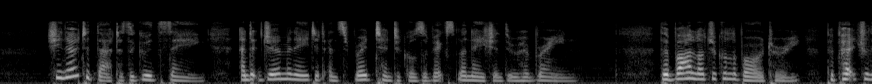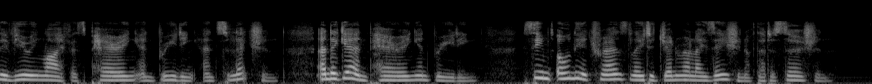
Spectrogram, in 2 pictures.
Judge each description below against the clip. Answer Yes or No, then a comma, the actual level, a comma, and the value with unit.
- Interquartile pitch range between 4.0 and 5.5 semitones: Yes, average, 5.0 semitones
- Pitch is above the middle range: Yes, high, 195 Hz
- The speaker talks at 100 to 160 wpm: Yes, average, 150 wpm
